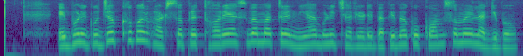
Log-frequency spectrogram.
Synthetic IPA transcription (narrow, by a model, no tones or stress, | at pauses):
ebʱɔɭiɡud͡ʒɔb̚kʰɔbɔɾwaʈsɔpɾet̪ʰɔɾeasibamat̪ɾenijabʱɔɭid͡ʒaɾijaɽebapibakukɔmɔsɔmɔjɔlaɡibɔ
